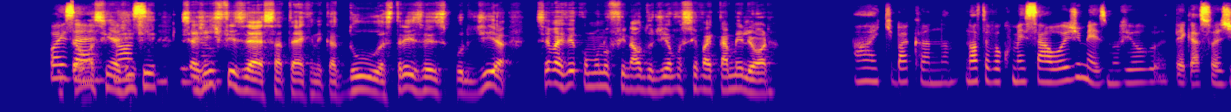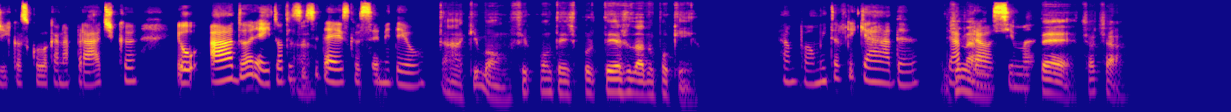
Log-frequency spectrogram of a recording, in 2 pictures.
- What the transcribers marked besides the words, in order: tapping
- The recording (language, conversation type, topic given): Portuguese, advice, Como posso me manter motivado(a) para fazer práticas curtas todos os dias?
